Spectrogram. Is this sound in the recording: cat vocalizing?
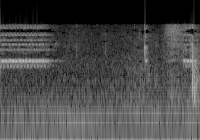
no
